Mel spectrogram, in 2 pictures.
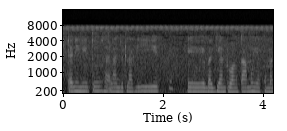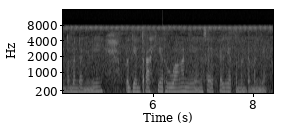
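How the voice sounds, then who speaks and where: A woman talks at a moderate pace with very even loudness, over noticeable background noise and audible room echo. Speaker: vlogger, stay-at-home mother. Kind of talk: vlog voiceover narration. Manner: chatty, talkative.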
